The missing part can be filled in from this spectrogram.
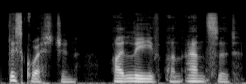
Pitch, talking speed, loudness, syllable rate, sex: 130 Hz, 120 wpm, -17 LUFS, 5.4 syllables/s, male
